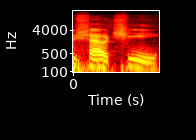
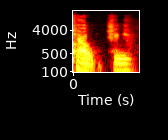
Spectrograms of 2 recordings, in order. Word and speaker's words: Shaoqi: yeah, it's pretty funny too because after the death of Mao, Liu Shaoqi or Shaoqi, however you pronounce his name, um, I think like it's Chao-Chi. Shao-Chi.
